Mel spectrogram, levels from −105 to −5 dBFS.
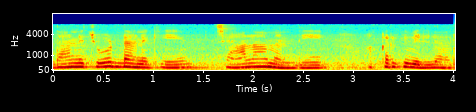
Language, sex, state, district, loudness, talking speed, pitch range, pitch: Telugu, female, Andhra Pradesh, Manyam, -15 LUFS, 75 wpm, 185-235 Hz, 205 Hz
